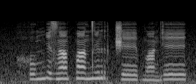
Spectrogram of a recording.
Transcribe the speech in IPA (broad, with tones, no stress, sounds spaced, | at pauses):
h o˨˦ ŋ i˨ z ã˦ p ã˦ d ĩ˦ r t͡ʃ eː˨ b ã˨ ɡ eː˦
